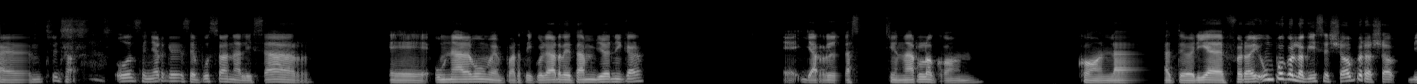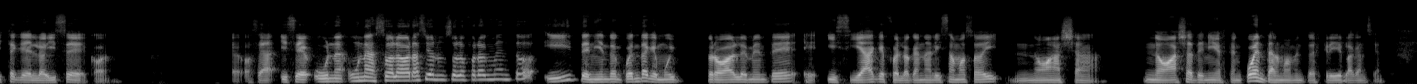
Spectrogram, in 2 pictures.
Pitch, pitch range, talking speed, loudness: 110 Hz, 100-135 Hz, 165 wpm, -27 LUFS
